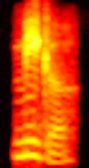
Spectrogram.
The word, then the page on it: meagre: Indian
